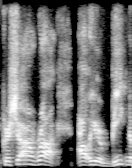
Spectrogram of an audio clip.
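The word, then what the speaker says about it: Chrisean: It's funny because her name is Krishan, right?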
